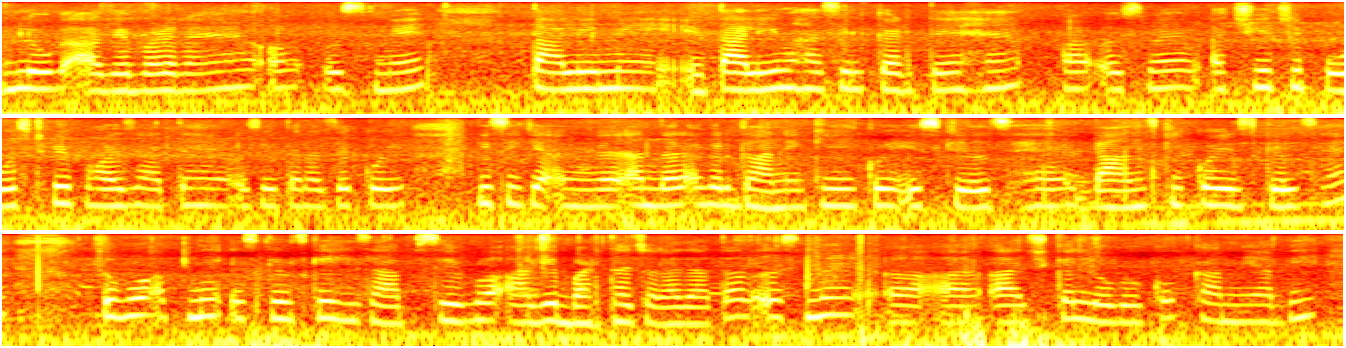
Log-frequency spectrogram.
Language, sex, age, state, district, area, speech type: Urdu, female, 18-30, Uttar Pradesh, Aligarh, urban, spontaneous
